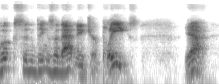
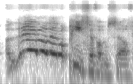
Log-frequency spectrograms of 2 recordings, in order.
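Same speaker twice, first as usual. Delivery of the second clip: squeaky mock voice; 12 semitones higher, faster than usual. Mock-creepy repeat about Joey.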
